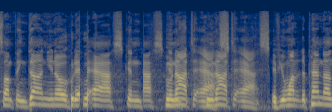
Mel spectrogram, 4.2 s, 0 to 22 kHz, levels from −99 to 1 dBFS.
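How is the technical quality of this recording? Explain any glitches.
Two glitches stand out: a brief scrambled moment near the one-second mark and a stretch where the sound is heard twice.

From 0.9 to 1.1 s there are chunks out of order. One 100 ms chunk arrives a chunk late and plays after the piece that should follow it. Nothing goes missing, but the sequence briefly jumbles, with hard joins where the pieces meet. A dropout would leave a gap, and a stutter would repeat material. Here all the audio is present, only misordered.

From 1.80 to 3.38 s a doubled audio track appears. A second copy runs roughly half a second behind at about the same loudness, most likely from the signal being captured again along a slower path. The copy is full-band, with no decay or room colouring, and it cuts in and out abruptly at those boundaries. A real echo or reverb would fade, soften and repeat, so this is a flat duplicate rather than any acoustic reflection.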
